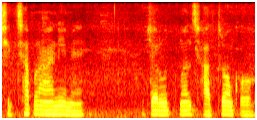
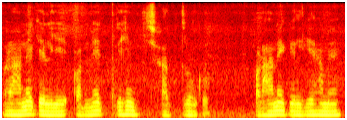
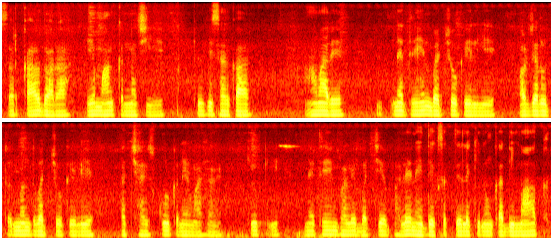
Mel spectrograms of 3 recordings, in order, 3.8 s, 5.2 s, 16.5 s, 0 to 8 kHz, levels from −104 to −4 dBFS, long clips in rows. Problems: low volume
